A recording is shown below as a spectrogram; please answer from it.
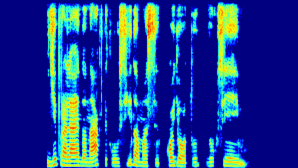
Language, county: Lithuanian, Kaunas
